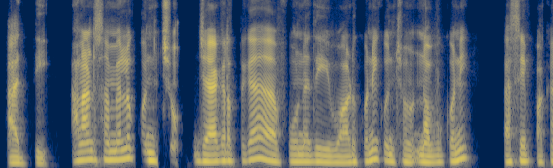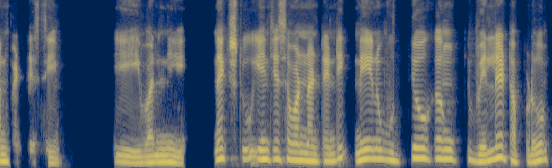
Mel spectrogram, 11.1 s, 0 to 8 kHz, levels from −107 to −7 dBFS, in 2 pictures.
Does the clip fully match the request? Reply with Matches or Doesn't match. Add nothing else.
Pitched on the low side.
Matches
